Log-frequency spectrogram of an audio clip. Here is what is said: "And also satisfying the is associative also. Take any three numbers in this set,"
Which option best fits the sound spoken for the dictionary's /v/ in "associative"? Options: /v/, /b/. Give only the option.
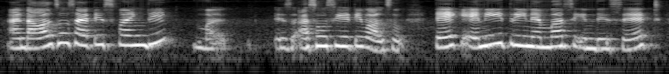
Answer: /v/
